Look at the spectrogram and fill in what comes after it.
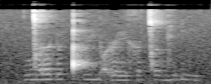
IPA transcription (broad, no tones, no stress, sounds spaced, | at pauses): ŋ͡ǀ əː ɗ ɵ ǃʰ y j ɔ̰ ɭ e x ə ǀ ɵ ɡ i ɗ i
